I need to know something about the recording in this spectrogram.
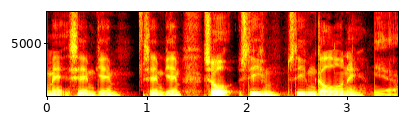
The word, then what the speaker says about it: Galloni: So, Steven Galloni, Yeah. rhymes with macaroni.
